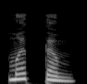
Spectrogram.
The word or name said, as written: ಮತ್ತಂ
